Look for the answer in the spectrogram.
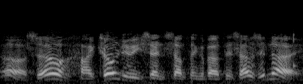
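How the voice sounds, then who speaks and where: A grave, pompous ghost-hunting doctor in a 1940s radio drama. His voice is slightly high and rough-edged, with formal, deliberate phrasing. The old recording sounds muffled. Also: big pitch swings. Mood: curt, superior. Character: solemn, self-important psychic ghost hunter, a learned doctor.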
